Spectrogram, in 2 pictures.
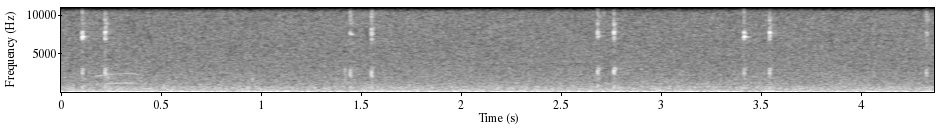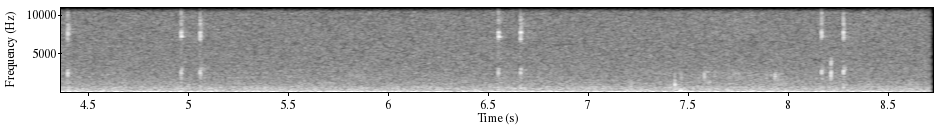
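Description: Faint computer mouse clicks, mostly in quick pairs like double-clicks, about eight times over low hiss.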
